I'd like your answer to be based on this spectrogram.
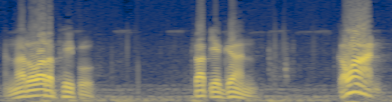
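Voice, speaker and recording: Low-voiced, hard-boiled radio private eye. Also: male voice, very animated, moderate pace, bright, forceful tone, slight background noise, low-quality recording. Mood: hard, threatening. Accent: American. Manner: hard-boiled, clipped, sardonic. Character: tough, wry male private detective. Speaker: lead actor and first-person narrator. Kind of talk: 1940s radio detective drama acting. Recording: old radio broadcast with music behind.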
